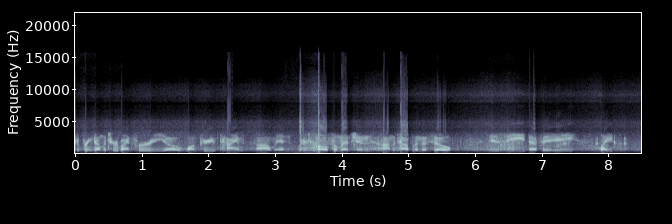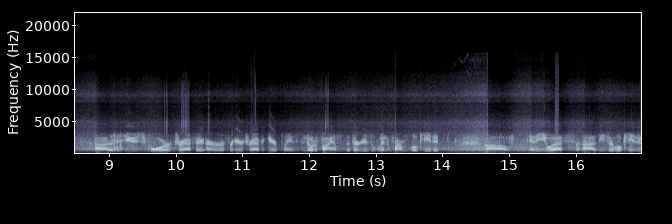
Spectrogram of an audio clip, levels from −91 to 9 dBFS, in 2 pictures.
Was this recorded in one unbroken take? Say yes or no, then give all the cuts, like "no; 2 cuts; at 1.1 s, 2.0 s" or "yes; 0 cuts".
yes; 0 cuts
